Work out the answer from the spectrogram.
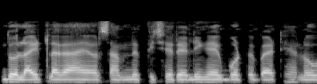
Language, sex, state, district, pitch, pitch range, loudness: Hindi, male, Uttar Pradesh, Ghazipur, 110 Hz, 110-115 Hz, -15 LUFS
